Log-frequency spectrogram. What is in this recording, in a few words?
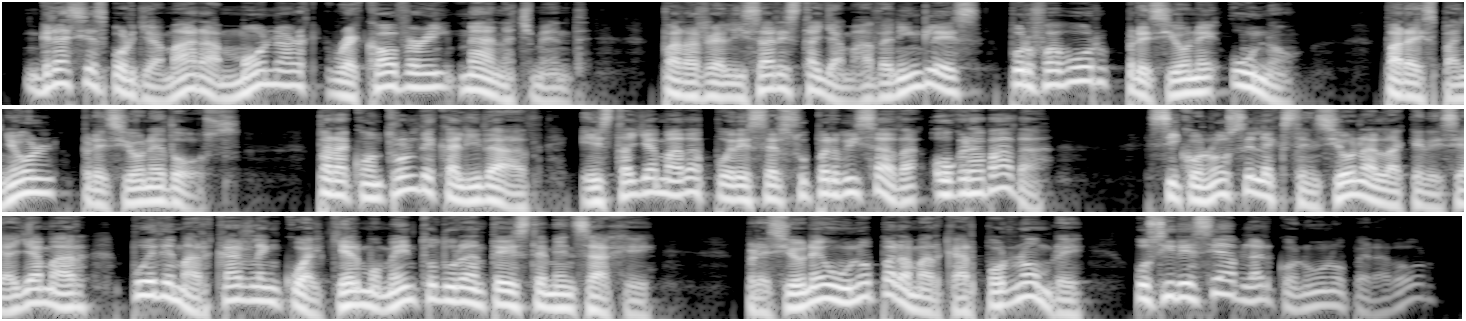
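Spanish Americas, male, voice over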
